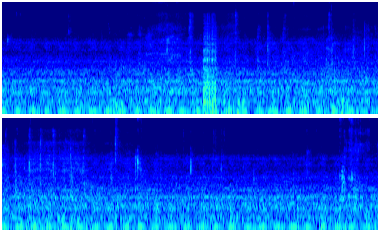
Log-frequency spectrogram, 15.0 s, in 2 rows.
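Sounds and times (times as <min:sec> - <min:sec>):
steady low hum: 0:00.0 - 0:15.0
person chewing: 0:04.6 - 0:12.7.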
